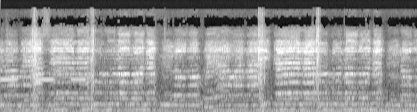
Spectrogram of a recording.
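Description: A Chuukese group of men and women chanting in unison in long held phrases, punctuated by sharp group hand claps roughly once every second.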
